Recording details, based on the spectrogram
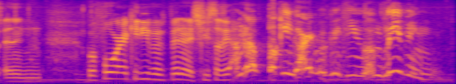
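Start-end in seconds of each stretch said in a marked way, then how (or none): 2.4-4.5 very high-pitched screamed customer tantrum; mock furious screech. Customer storming out on the cashier, furious mock screech. Retold customer exploding and leaving.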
